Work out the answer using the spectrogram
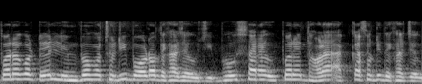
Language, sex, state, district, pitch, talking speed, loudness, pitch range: Odia, male, Odisha, Nuapada, 210 Hz, 185 wpm, -14 LUFS, 190-220 Hz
